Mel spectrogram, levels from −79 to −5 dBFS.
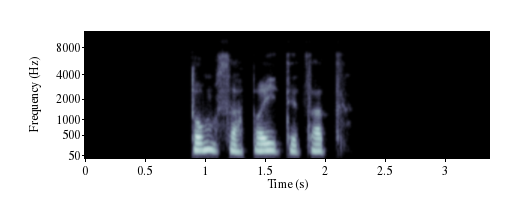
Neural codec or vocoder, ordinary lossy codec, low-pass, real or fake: codec, 16 kHz, 16 kbps, FunCodec, trained on LibriTTS, 50 frames a second; Opus, 24 kbps; 7.2 kHz; fake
